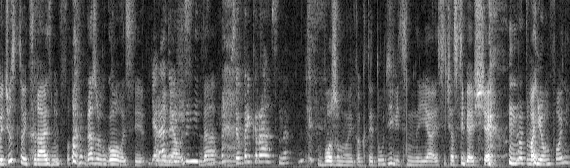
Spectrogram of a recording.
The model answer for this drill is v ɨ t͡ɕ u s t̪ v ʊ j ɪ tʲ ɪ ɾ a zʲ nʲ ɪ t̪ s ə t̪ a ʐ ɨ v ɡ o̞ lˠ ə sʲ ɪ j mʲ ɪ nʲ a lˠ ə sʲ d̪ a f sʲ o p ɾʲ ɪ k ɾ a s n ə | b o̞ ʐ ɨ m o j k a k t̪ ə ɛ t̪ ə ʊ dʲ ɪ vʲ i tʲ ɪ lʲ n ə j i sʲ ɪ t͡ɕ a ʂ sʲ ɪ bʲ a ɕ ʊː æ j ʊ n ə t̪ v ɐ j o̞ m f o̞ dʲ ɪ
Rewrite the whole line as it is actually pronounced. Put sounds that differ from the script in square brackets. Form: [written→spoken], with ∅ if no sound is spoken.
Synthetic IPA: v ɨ t͡ɕ u s t̪ v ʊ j ɪ tʲ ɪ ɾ a zʲ nʲ ɪ t̪ s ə [t̪→d̪] a ʐ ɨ v ɡ o̞ lˠ ə sʲ ɪ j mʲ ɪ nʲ a lˠ ə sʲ d̪ a f sʲ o p ɾʲ ɪ k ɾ a s n ə | b o̞ ʐ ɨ m o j k a k t̪ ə ɛ t̪ ə ʊ dʲ ɪ vʲ i tʲ ɪ lʲ n ə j [i→a] sʲ ɪ t͡ɕ a [ʂ→s] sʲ ɪ bʲ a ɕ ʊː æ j ʊ n ə t̪ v ɐ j o̞ m f o̞ [dʲ→nʲ] ɪ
